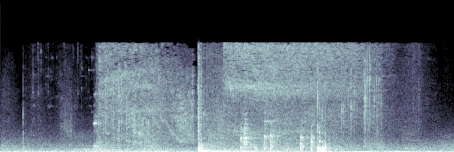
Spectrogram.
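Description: Debris crashes and clatters as objects are smashed.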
